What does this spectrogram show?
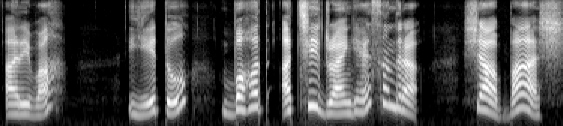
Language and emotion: Urdu, surprised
